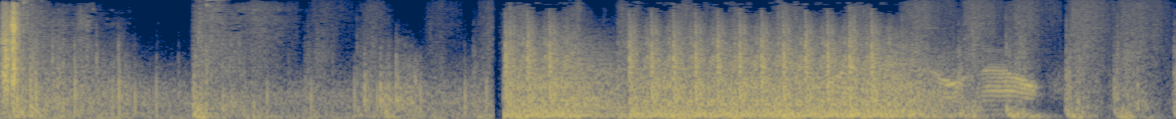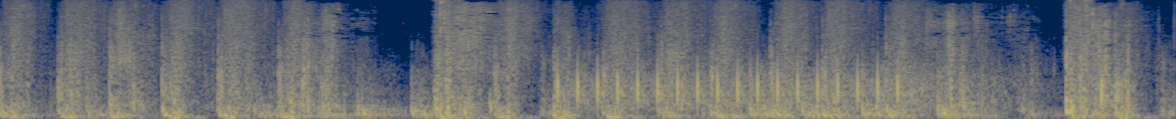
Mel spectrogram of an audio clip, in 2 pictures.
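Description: Quick footsteps run over ground.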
